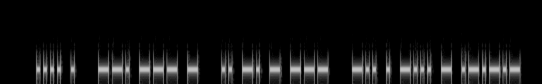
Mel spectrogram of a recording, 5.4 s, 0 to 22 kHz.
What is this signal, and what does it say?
Morse code, heard as a keyed tone, about 34 wpm, 700 Hz. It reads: HE GOT INTO DEBT.
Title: Sentences from Top 1300 Words 35wpm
